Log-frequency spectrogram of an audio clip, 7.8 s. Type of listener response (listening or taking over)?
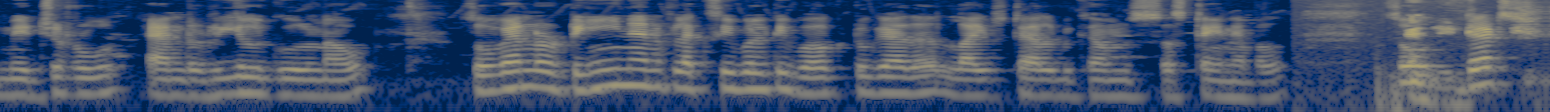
listening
